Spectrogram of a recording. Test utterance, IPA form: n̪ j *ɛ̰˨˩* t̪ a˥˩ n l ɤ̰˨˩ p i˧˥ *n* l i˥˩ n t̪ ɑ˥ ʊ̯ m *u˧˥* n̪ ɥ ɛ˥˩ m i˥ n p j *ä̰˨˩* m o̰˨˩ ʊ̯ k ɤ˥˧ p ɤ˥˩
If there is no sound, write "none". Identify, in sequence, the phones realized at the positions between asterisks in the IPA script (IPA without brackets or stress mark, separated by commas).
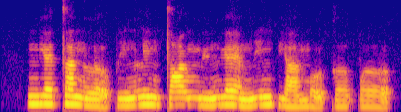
ɛ˥, n, y˧˥, ä˧˥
